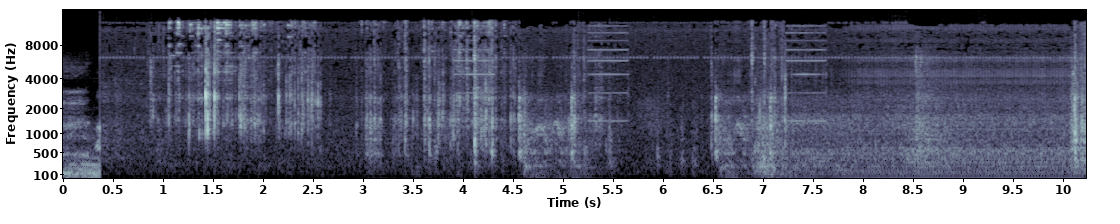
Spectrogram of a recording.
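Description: Light clicking and jangling rattles for several seconds, like keys or loose items shaking in a car. From about seven seconds in, a steady low hum of a car takes over.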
